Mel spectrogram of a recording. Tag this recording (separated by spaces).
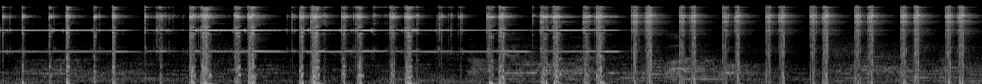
bicycle bike cycle horn mechanic italy bell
